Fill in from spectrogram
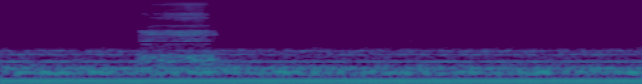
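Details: A single rasping, breathy screech lasting under half a second from a wild barn owl at its nest box with a rat, set against a continuous low hum.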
